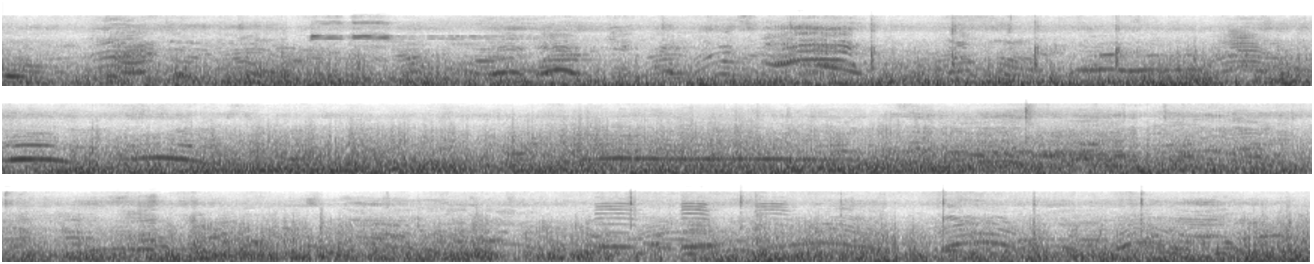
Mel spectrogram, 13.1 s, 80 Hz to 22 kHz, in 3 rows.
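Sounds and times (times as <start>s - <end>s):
spectators shouting and chattering: 0.0s - 13.0s
wind rumbling on microphone: 0.0s - 13.0s.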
